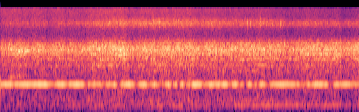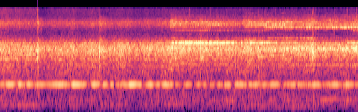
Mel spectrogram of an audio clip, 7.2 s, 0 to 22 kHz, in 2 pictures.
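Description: JR Freight EH500 electric locomotive hauling a freight train as it pulls away from a stop, still out of sight: steady wheel-on-rail rumble under a steady high tone, with higher tones joining about five seconds in.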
